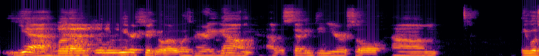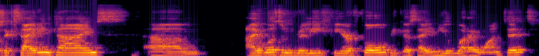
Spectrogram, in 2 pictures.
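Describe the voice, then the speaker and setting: The recording is roomy and echoing, carrying a man's fairly high, steady voice at normal speed. As an interview guest, this real estate salesman from Venezuela and Spain, whose first language is Spanish, replies conversationally.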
